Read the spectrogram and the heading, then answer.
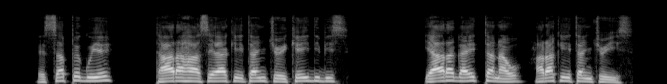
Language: Gofa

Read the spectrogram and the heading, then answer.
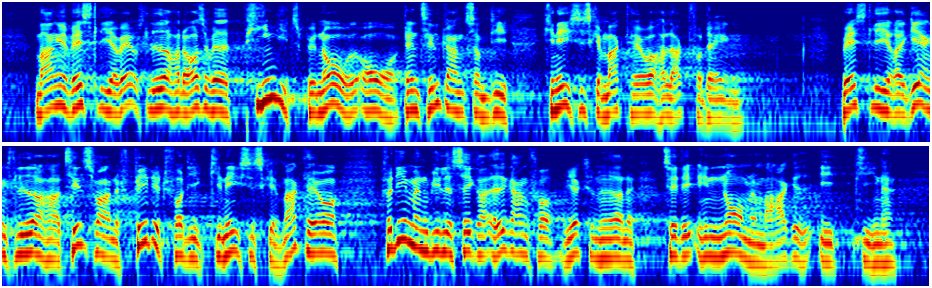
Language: Danish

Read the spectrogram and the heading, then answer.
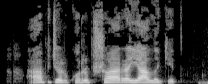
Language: Abkhazian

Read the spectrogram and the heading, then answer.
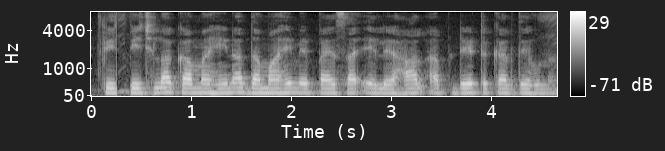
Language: Magahi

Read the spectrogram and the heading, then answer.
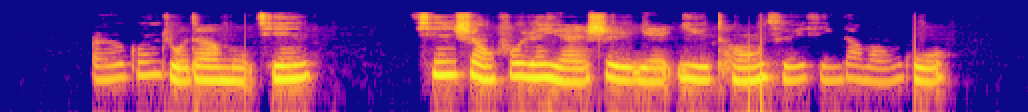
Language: Chinese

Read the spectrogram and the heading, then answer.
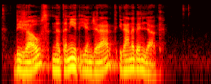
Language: Catalan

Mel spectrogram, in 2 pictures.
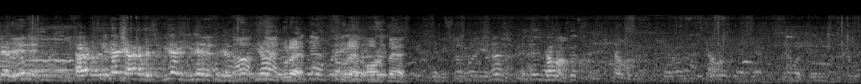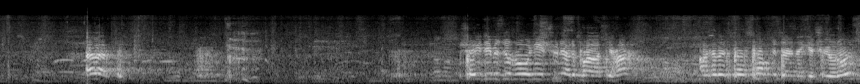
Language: Turkish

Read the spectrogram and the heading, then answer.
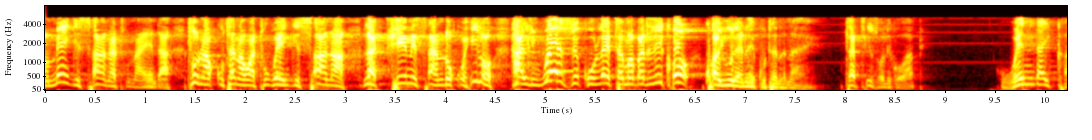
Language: Swahili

